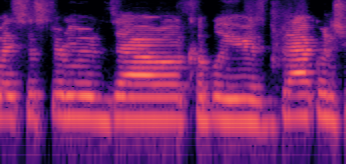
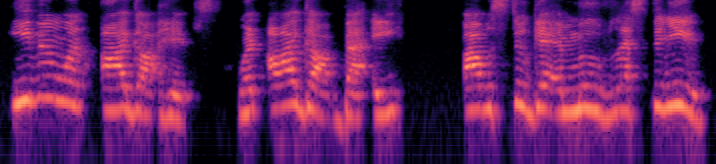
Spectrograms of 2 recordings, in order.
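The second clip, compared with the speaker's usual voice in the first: put-on fast, heated London-style British accent rant. Ranting at her friend in the play, British accent. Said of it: "read it in a British accent".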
